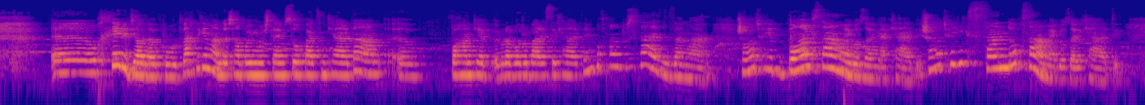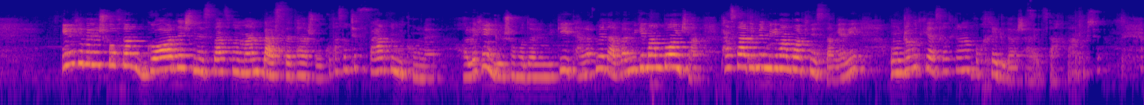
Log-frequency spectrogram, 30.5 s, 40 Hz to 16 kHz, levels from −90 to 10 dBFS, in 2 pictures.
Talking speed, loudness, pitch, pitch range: 160 wpm, -27 LUFS, 260 Hz, 215-325 Hz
